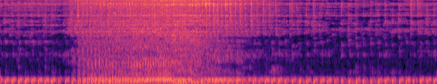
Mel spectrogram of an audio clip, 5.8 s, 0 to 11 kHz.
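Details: Warm 100/110/125cc motorcycle engine: a steady hollow marble-like knock, about four a second, under the idle, sounding as revs drop after throttle release. Piston slap from a loose, worn cylinder block bore; block replacement planned.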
